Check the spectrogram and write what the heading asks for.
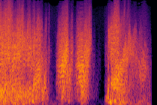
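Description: Harsh, scratchy, digitally distorted noise from bitcrushed and vocoded audio effects. It runs steadily for a moment, then breaks into choppy bursts with sudden dropouts to silence.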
